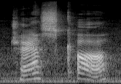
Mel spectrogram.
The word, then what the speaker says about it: Chaska: Maybe that when I say it that way, they'll get it right. Chaska is spelled C-H-A-S-K-A.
